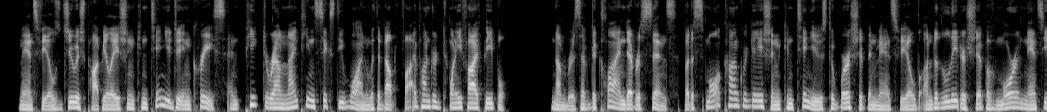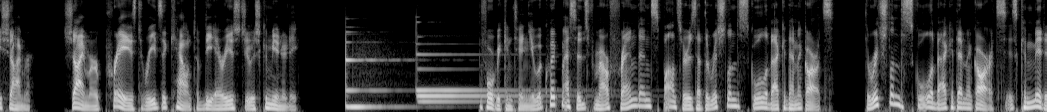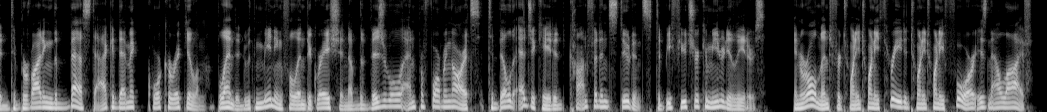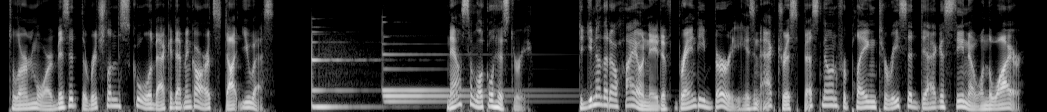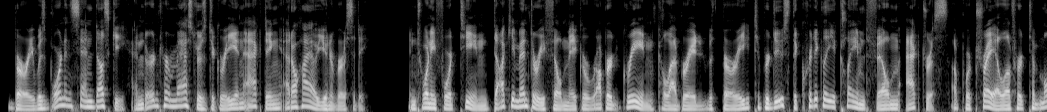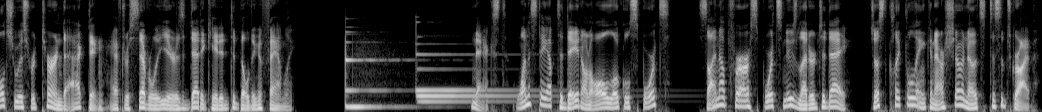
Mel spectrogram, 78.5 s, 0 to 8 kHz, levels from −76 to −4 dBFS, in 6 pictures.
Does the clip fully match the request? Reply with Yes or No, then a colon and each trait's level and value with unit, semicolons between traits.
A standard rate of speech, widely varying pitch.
Yes: average, 165 wpm; wide, 7.0 semitones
